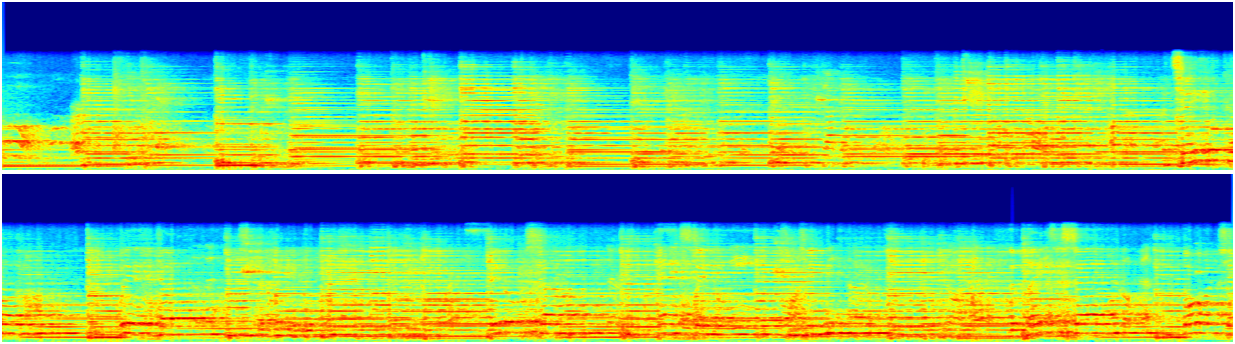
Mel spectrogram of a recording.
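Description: Acoustic guitar played through a PA, strumming chords as the song begins; a man's singing voice comes in over it partway through.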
